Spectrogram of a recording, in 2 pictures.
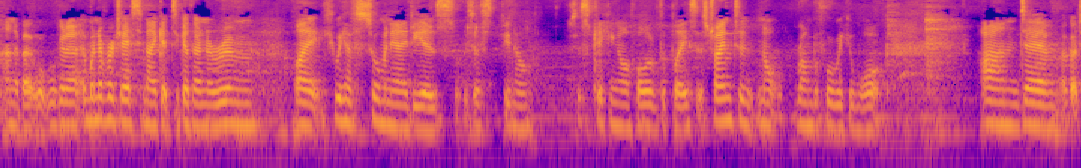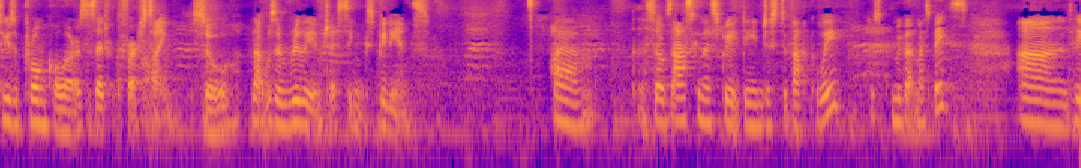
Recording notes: this episode is recorded in a restaurant so may have more background noise than a usual podcast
